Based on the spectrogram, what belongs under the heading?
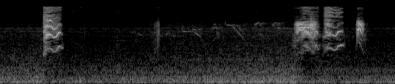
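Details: Female double-collared seedeater call, recorded to stimulate males into singing: one sharp, high, harsh burst, a quiet pause with faint thin whistles, then a tight cluster of three or four rasping chips.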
